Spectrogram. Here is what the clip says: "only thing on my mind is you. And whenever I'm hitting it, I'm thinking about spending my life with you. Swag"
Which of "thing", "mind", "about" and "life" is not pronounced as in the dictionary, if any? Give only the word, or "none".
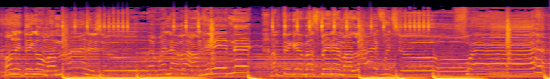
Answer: none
